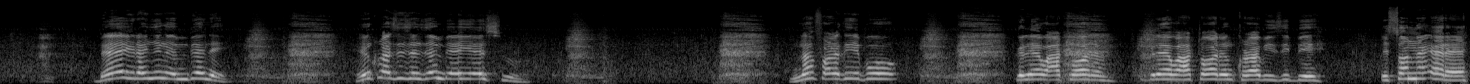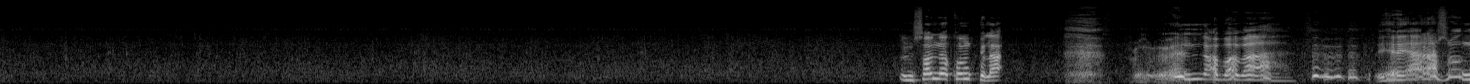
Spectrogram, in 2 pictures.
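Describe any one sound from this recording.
A man speaks close by in an emotional, pleading voice.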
